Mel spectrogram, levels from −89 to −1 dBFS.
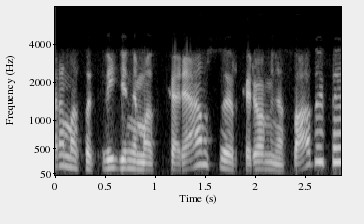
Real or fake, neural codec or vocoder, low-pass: real; none; 7.2 kHz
